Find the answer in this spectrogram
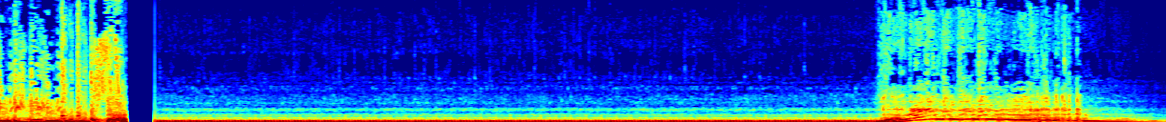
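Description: Car engine idling steadily, then revved hard once about nine seconds in, its pitch climbing quickly and falling back as the revs drop.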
